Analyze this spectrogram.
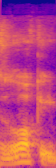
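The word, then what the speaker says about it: Lochie: And you shout out, my name is Lockie, but the ch is pronounced K. Yeah, Lockie, not Wacky.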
